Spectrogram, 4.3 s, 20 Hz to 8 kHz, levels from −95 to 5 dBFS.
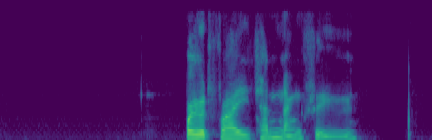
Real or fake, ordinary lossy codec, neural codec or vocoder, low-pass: fake; none; codec, 16 kHz, 8 kbps, FunCodec, trained on Chinese and English, 25 frames a second; 7.2 kHz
